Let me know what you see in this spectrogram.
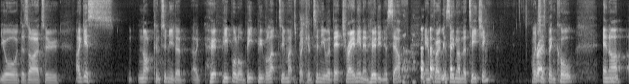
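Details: Adult male speaker; no speech disorder.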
